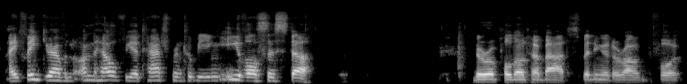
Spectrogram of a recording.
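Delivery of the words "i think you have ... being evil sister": put-on raised, deadpan young heroine; dry heroine retort. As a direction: tease your evil twin drily.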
